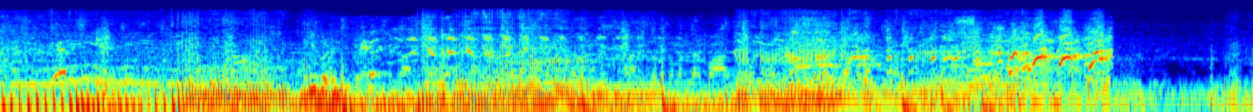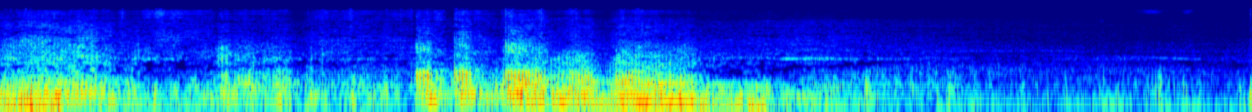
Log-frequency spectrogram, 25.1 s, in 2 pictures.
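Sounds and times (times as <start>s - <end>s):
hip-hop music with rapping: 0.0s - 11.2s
motorcycle engine revving: 0.0s - 23.0s.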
